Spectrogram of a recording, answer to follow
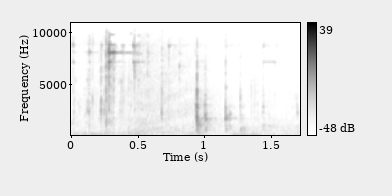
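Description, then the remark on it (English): Keys jangle as a key is left for someone, in a brief, irregular flurry of bright metallic clinks, with sharper chinks near the start and middle and quieter rattling between, and no voices. “Okay, I'll leave you the key.”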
